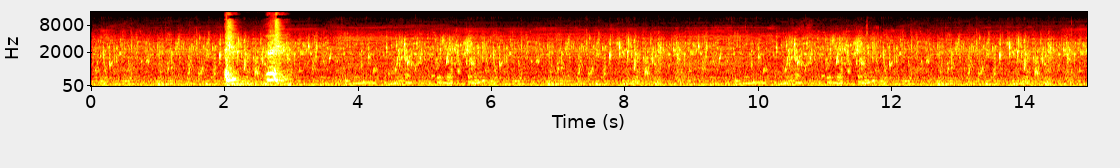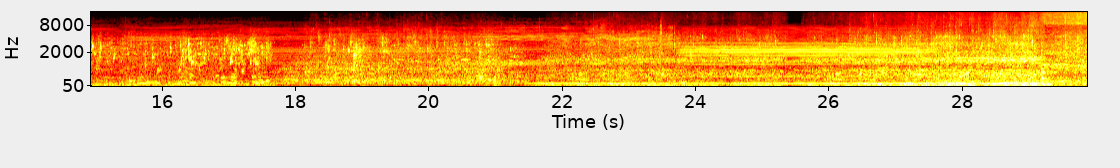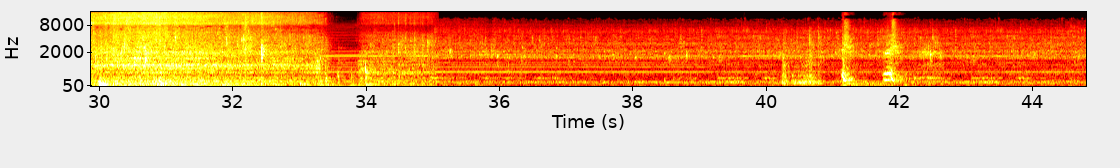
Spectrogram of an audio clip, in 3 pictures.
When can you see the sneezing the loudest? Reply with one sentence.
The loudest moment of the sneezing is at 3 seconds.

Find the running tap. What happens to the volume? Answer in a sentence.
The volume of the running tap goes up, then down.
